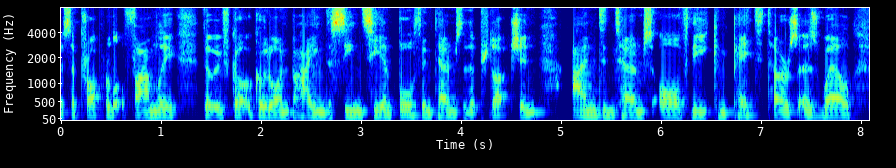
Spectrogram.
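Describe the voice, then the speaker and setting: A man speaks in a Scottish accent at a medium pitch. His delivery is fairly quick, with monotone, flat intonation. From Scotland. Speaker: sim racing commentator. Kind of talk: interview answer.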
